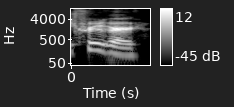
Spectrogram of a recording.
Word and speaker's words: Krueger: I'm having to uh it's pronounced just like Freddy Krueger okay Krueger that's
